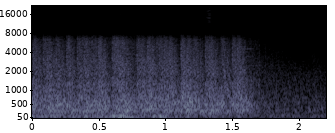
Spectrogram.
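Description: Rapid gunfire from a pistol in the game FiveM rattles in a dense, loud burst of repeated shots, then cuts to a quieter tail, with no talking.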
